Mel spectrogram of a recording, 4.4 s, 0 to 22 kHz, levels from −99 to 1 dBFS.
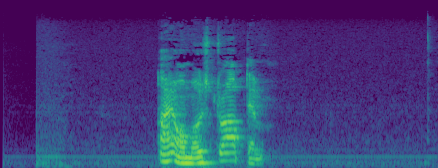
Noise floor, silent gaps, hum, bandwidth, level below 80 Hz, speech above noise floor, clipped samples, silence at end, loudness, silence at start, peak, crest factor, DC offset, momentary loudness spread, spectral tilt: -59 dBFS; none; none; 11.5 kHz; -60 dBFS; 39 dB; under 0.1%; 1.75 s; -20 LUFS; 1.55 s; -4 dBFS; 20 dB; under 0.1%; 12 LU; -6 dB/octave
